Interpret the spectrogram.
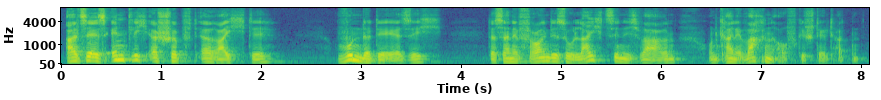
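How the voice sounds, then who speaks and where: A man's voice: fairly low pitch, big pitch swings, a little slow. A man narrating an adventure radio play in a scripted storytelling style.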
